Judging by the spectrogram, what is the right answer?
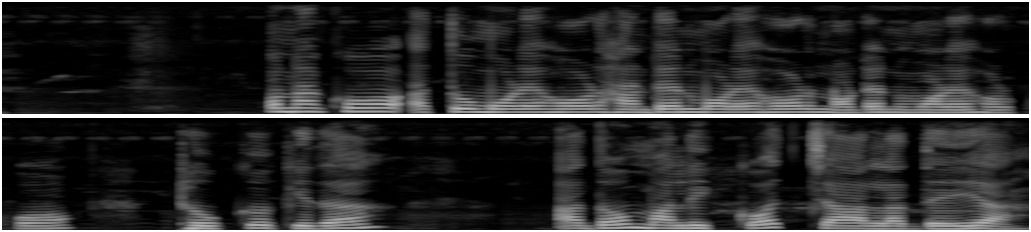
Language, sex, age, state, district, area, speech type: Santali, female, 30-45, West Bengal, Jhargram, rural, spontaneous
